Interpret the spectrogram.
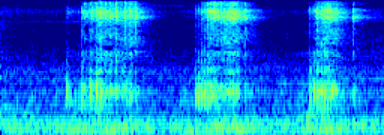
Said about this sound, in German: Ich mach kurz den PC an, wir machen Gameplay. Hört ihr das?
